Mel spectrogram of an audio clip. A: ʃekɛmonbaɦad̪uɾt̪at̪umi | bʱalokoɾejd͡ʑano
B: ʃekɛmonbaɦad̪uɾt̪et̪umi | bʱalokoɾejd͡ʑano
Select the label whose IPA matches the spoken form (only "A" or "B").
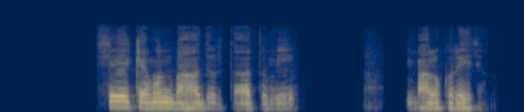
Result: A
